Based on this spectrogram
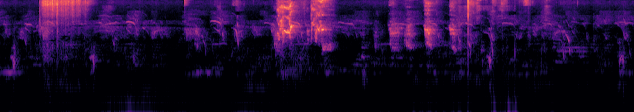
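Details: Javan myna bathing that is angry at being watched gives rough, scratchy calls in quick irregular bursts, mixed with short high chirps. Splashing and flapping sounds come in between.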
